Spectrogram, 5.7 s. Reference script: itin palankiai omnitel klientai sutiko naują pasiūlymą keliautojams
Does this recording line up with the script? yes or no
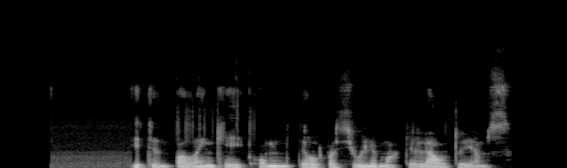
no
